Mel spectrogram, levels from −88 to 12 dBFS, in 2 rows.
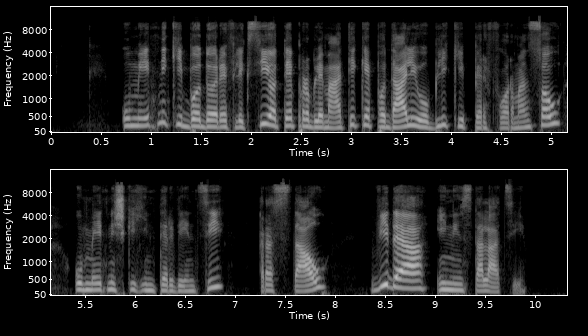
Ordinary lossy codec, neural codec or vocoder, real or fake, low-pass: Opus, 24 kbps; none; real; 9.9 kHz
